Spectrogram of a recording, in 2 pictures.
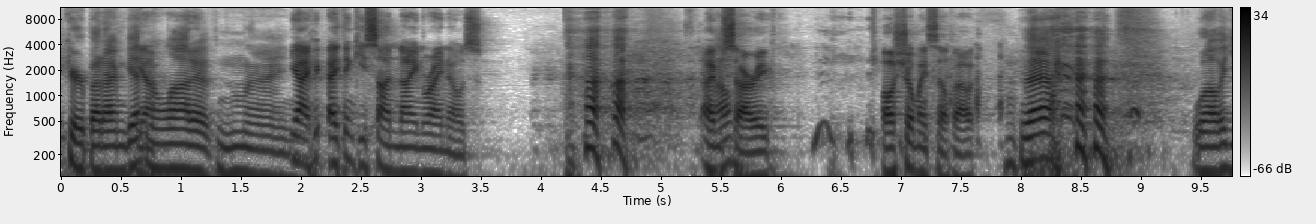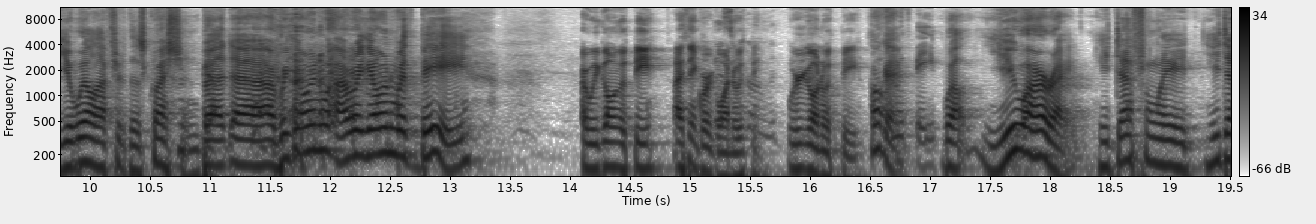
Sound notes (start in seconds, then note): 4.0 audience laughing; 6.2 laughs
